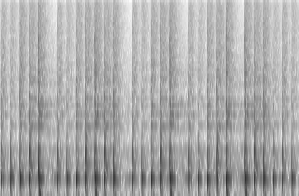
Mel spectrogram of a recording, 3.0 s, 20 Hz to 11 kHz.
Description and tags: Slightly more strictly. This gives you a more straight 16th feeling with some 8th notes included that points out the beat.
